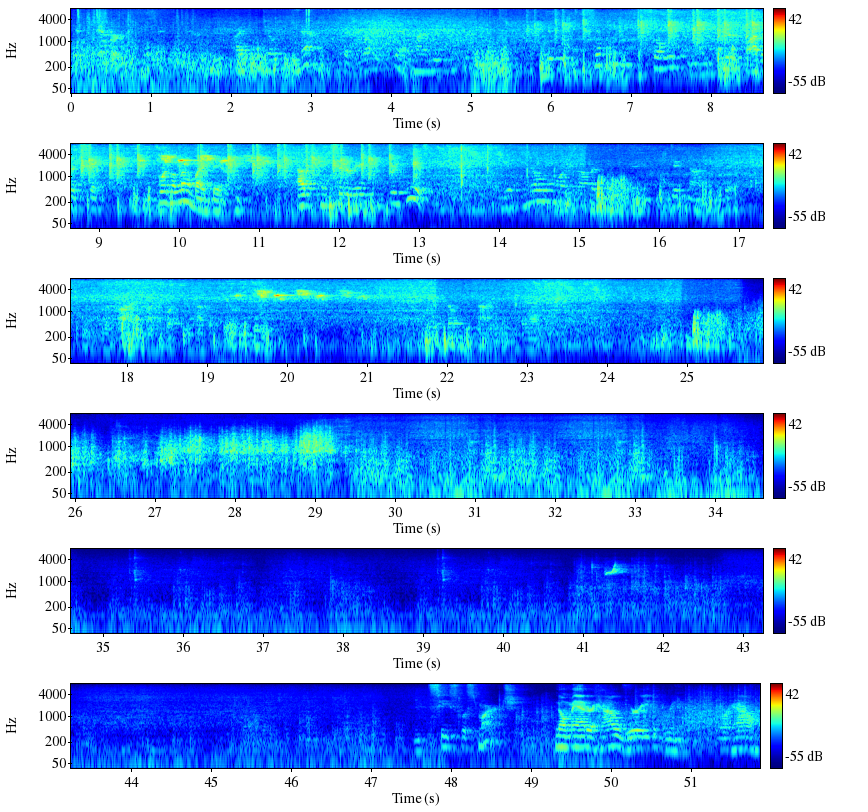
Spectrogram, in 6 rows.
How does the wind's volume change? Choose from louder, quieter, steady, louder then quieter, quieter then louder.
quieter.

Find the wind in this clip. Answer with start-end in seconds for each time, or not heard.
0.0-51.8.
